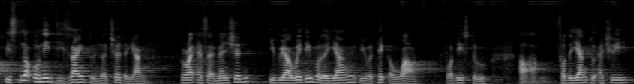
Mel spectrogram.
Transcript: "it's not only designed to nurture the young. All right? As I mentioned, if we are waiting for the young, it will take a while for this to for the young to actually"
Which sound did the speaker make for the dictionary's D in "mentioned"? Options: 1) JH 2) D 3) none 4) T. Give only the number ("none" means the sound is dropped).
3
